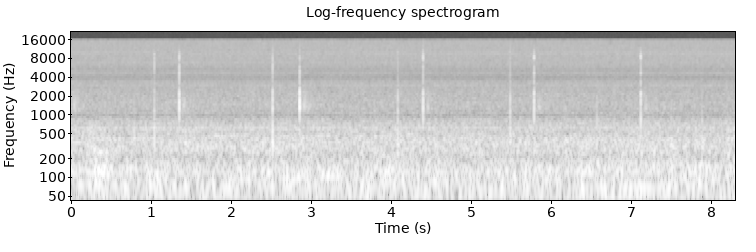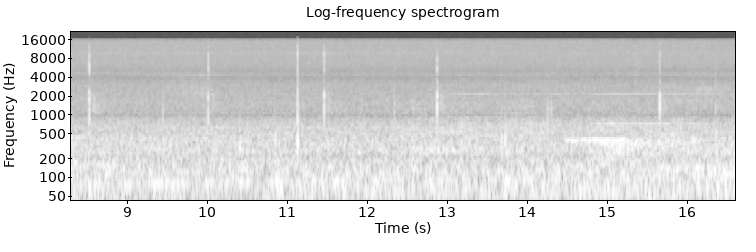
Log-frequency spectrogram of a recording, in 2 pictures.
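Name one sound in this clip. A paintbrush taps and clicks lightly against paper and paint pots.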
